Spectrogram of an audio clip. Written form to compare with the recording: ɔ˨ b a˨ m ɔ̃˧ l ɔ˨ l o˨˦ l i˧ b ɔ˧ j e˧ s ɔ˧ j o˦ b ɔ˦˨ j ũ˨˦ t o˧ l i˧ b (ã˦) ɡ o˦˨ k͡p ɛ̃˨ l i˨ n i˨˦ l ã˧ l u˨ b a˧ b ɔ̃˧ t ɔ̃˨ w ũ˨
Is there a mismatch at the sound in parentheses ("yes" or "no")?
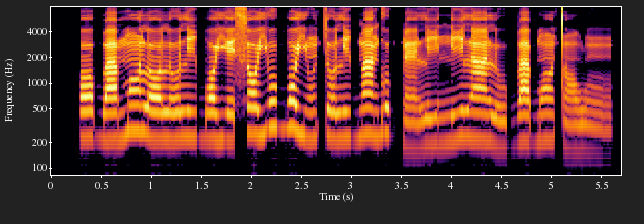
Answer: no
